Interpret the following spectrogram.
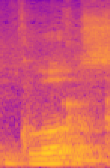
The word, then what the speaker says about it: groß: So the pronunciation is groß. Yeah. Groß. So it's almost like a silent R.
